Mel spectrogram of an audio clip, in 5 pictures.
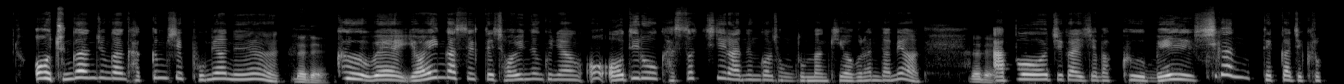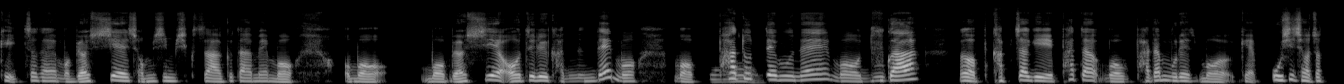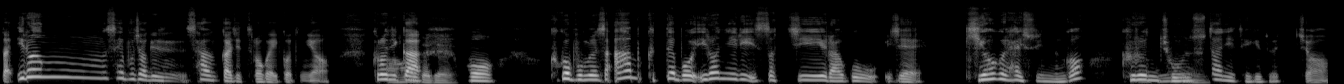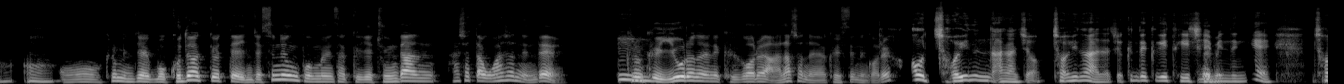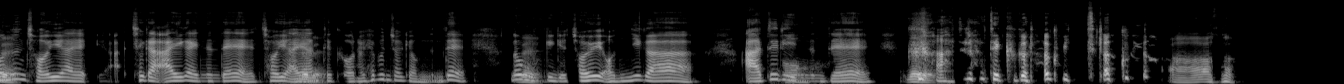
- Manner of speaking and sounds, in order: other background noise; laughing while speaking: "어"; laughing while speaking: "그 아들한테 그걸 하고 있더라고요"; laugh; laughing while speaking: "아"
- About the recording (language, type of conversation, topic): Korean, podcast, 집안에서 대대로 이어져 내려오는 전통에는 어떤 것들이 있나요?
- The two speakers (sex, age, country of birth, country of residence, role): female, 50-54, South Korea, United States, guest; male, 40-44, South Korea, South Korea, host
